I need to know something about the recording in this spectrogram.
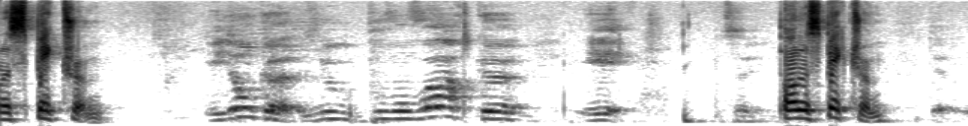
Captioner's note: French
